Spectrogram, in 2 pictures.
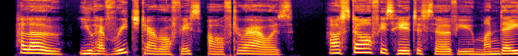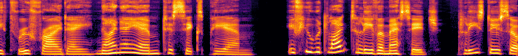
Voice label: Telephony

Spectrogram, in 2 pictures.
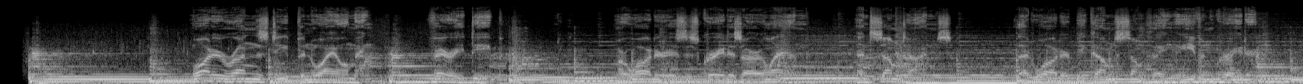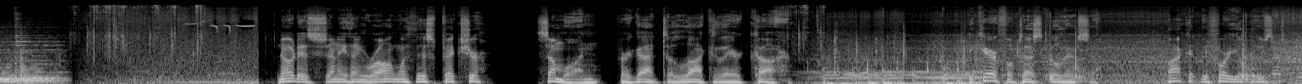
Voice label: Commercial General

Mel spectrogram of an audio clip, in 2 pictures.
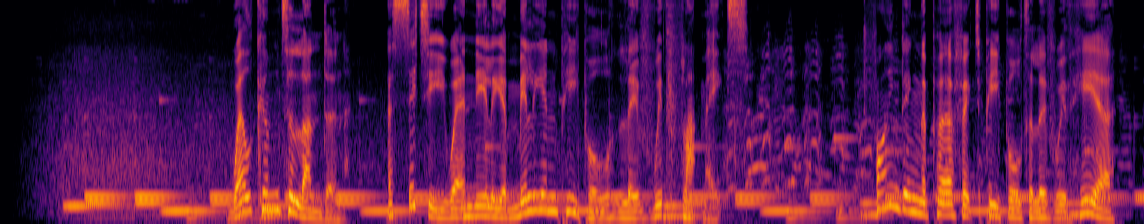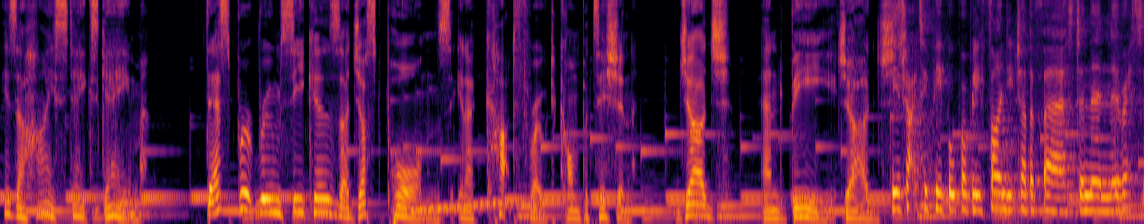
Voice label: Narrative

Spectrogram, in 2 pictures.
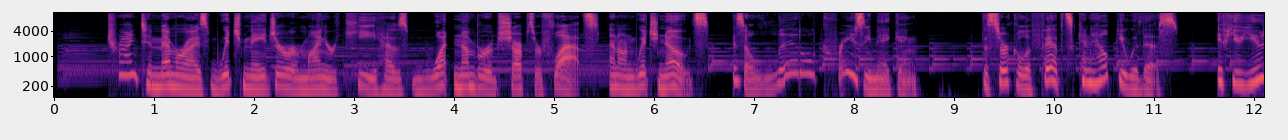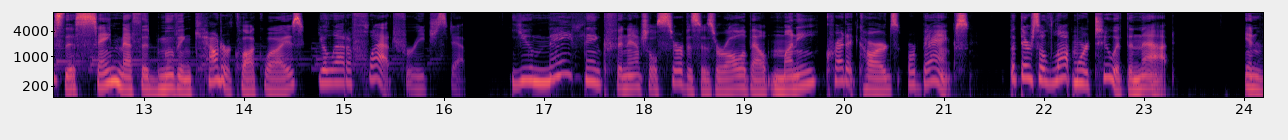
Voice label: elearning

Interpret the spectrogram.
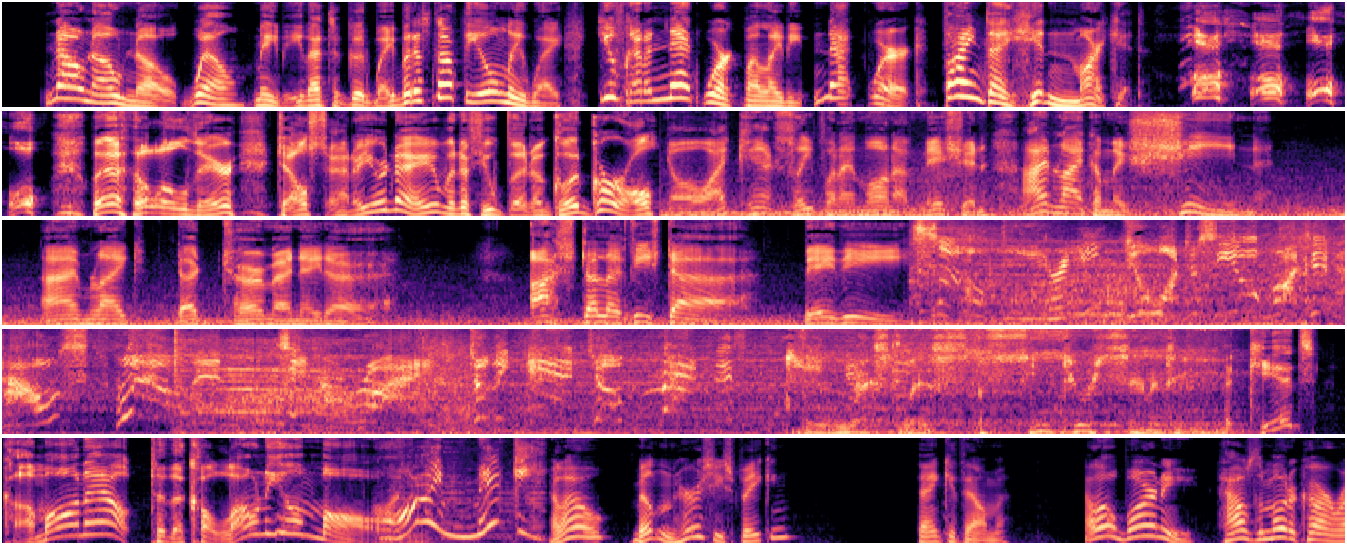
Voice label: Character

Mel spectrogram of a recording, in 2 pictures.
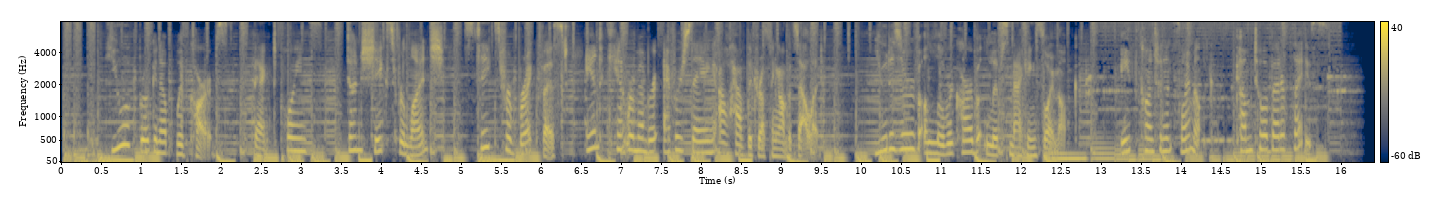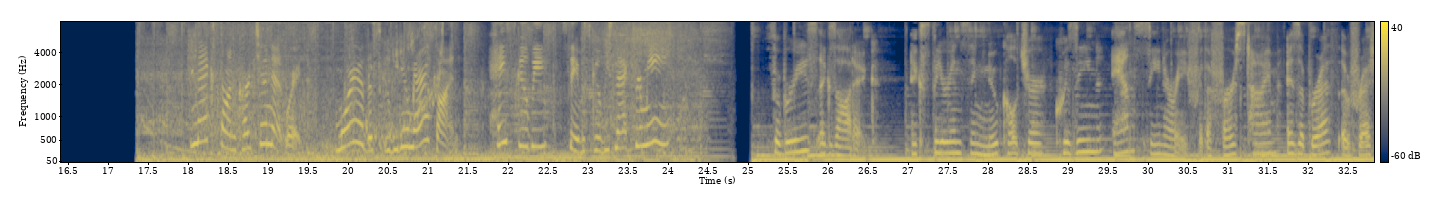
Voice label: English

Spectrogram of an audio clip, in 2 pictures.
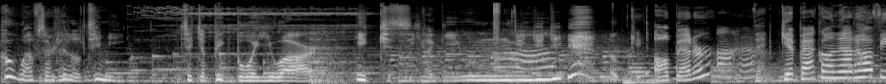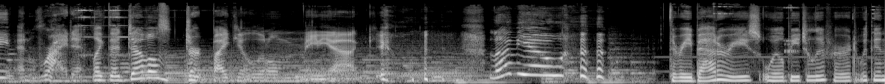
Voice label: Animation

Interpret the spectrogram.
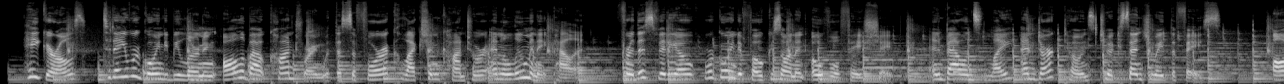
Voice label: Explainer

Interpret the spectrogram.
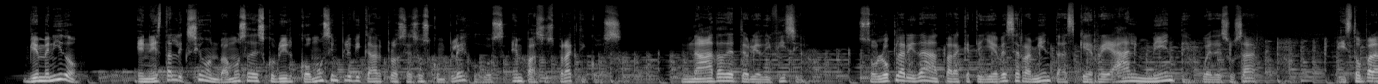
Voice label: E-Learning SPANISH

